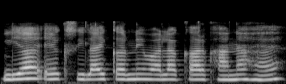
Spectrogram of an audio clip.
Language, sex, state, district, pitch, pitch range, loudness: Hindi, female, Jharkhand, Garhwa, 235 Hz, 230-240 Hz, -18 LUFS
